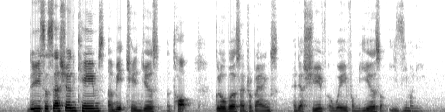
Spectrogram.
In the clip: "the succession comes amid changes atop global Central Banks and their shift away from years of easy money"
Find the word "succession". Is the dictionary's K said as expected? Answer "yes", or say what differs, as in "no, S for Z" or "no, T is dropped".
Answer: no, K is dropped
